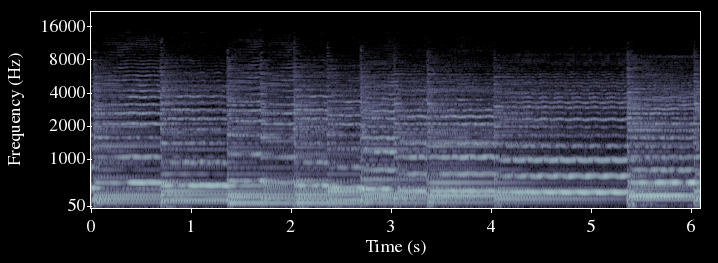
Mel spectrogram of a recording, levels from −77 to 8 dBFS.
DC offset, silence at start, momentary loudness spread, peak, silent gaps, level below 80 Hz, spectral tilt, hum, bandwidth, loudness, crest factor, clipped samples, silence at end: under 0.1%; 0 s; 2 LU; -8 dBFS; none; -46 dBFS; -5.5 dB/octave; none; 13.5 kHz; -20 LUFS; 12 dB; under 0.1%; 0 s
